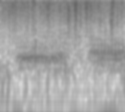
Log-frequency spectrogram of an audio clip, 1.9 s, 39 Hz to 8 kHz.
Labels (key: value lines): label: biophony, croak
recorder: SoundTrap 500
